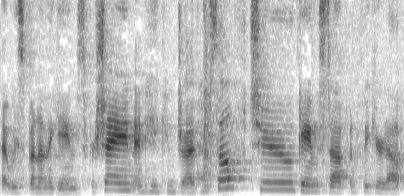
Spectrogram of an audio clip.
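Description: Very fast speech over light background noise. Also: woman. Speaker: vlogger. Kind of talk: casual vlog chat. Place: home room. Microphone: phone near.

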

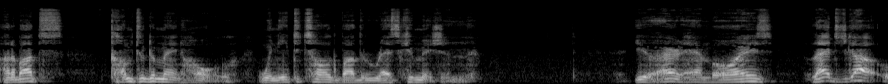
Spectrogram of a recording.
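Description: A man's put-on character voice at a medium pitch, with a fairly slow pace and long, frequent pauses. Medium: dub.

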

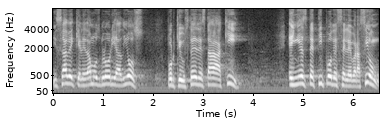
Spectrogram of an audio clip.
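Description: Pitched high, a man talks at a fairly slow pace with ordinary pitch variation. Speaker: preacher. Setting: church with congregation, broadcast on radio. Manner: earnest, exhorting, direct appeals to 'amados hermanos' with rhetorical questions; measured, pausing to repeat phrases for emphasis. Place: hall.

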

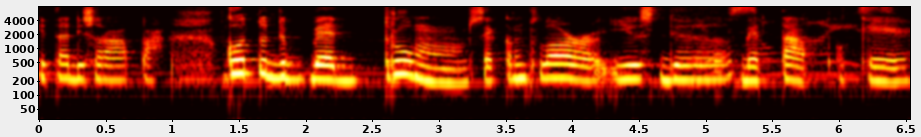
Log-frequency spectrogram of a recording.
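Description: With a slight Jakarta accent, a woman speaks at a fairly high pitch in a dark, mellow tone, her intonation monotone and flat. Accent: slight Betawi-sounding. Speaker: gaming youtuber. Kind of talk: gameplay commentary. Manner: casual, chatty; voiceover recorded after editing.

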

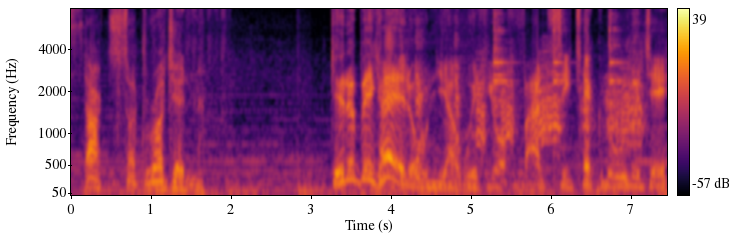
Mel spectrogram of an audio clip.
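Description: Someone speaks at a very slow pace in a put-on character voice. Clear music plays in the background. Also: man, very deep, low pitch for a man. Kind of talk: comedic video game parody.

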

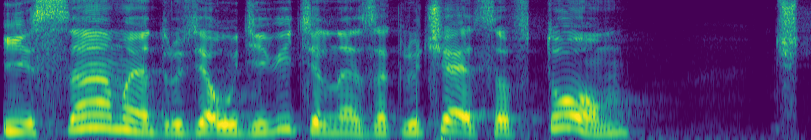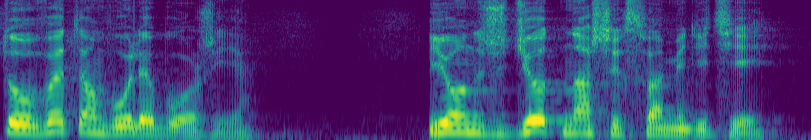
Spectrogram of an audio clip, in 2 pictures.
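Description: Very wide pitch swings at a fairly slow pace, with long, frequent pauses over a quiet background. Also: man, high pitch for a man. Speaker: pastor. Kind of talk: sermon. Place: church. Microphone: podium.

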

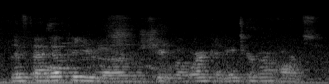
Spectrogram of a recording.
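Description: Noticeable background noise and audible room echo surround a man speaking at a moderate pace. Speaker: church lay leader. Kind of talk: prayer. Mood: reverent, gentle. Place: church. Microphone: camera far.

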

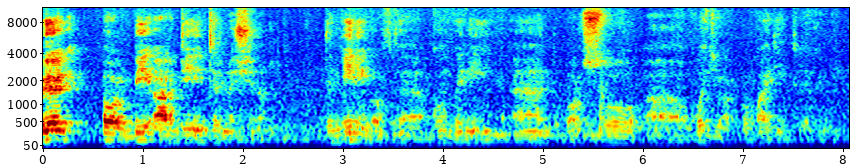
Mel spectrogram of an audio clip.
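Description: The speech comes in an Arabic accent at a moderate pace, with big swings in loudness. Noticeable background noise and audible room echo fill the recording. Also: man, fairly low pitch for a man. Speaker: TV show host. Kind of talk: interview. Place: office.

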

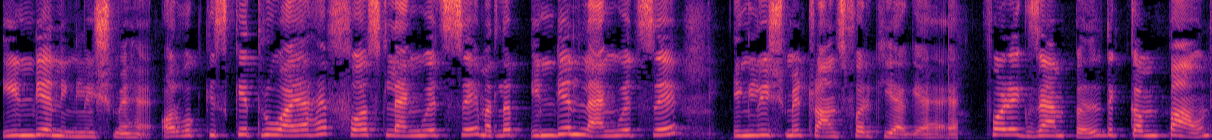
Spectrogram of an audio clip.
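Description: Here a woman speaks with a high pitch. Her pace is moderate, and her pitch varies in an ordinary way. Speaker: online literature tutor. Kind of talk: exam-prep lecture mixing Hindi and English.

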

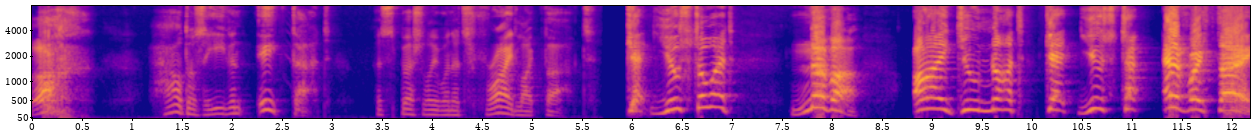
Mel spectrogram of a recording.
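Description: Shouting in a loud, put-on character voice at a fairly high pitch, the speaker goes at a fairly slow pace with long, frequent pauses. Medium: role play. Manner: loud, angry shouting.

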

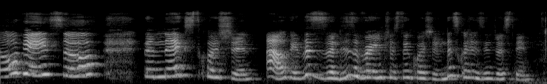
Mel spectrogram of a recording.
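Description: A bright, sharp voice, raised and projected, with very wide pitch swings at a very fast pace over a quiet background. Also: woman, extremely high pitch for a woman. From Ghana. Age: 20s. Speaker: vlogger interviewing her mother. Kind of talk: casual talk to camera. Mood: playful, laughing. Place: home room. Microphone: camera far.

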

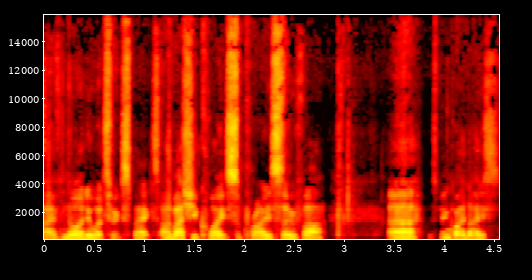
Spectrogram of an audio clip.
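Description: A man's voice comes through dry, with no echo. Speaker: vlogger. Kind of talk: casual vlog chat. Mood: mildly nervous, upbeat. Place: street. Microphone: phone near.

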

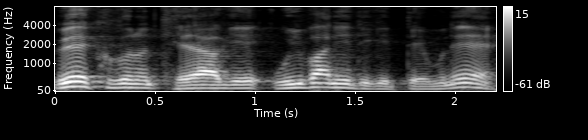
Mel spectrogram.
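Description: Against a quiet background, a man at medium pitch has a dark, mellow tone with vocal fry and very wide pitch swings. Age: 50s. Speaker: solar investment broker; solar sales director. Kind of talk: informational monologue. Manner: halting, many fillers. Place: office.

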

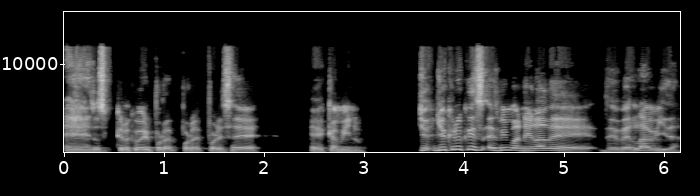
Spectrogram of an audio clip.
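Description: A woman's fairly low-pitched, dark, mellow voice over a quiet background. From Mexico, San José del Cabo, Baja California Sur; Baja California Sur, Mexico. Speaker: singer-songwriter; interviewee. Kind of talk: casual interview. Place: home room. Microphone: earbuds.

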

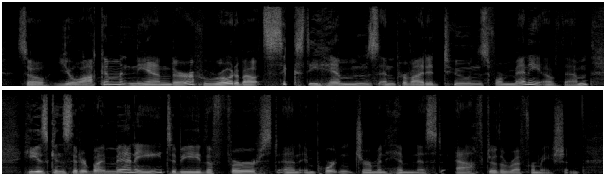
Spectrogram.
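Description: Over a quiet background with a dry sound and no echo, a man talks at a moderate pace in a dark, mellow tone, with ordinary pitch variation and hardly any pauses. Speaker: hymn sing host. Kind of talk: casual presentation to a livestream audience. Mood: jovial, light humor. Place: church. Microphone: studio mic.

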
